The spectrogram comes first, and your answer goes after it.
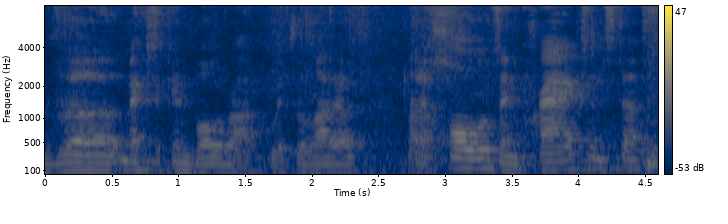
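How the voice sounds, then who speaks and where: Over noticeable background noise and audible room echo, a man speaks fairly slowly with lively intonation. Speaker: bonsai artist giving a demonstration. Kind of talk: live demonstration to a club audience. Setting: club meeting room with audience.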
